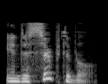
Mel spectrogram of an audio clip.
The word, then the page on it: indiscerptible: British English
